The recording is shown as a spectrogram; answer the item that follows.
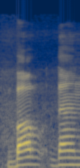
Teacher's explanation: با را زبر بر، را کے اوپر زبر ہے، اس کو پر پڑھیں گے۔ دال دو زبر دن، بردن۔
